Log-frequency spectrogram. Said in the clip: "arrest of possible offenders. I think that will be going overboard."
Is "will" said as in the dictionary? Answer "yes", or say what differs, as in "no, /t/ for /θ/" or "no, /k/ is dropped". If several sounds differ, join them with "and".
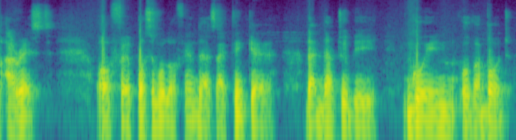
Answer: no, /w/ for /l/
